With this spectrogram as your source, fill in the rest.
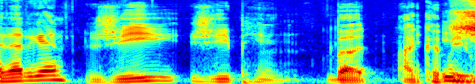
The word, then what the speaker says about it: Xi Jinping: Oh, hi, Xi Jinping.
